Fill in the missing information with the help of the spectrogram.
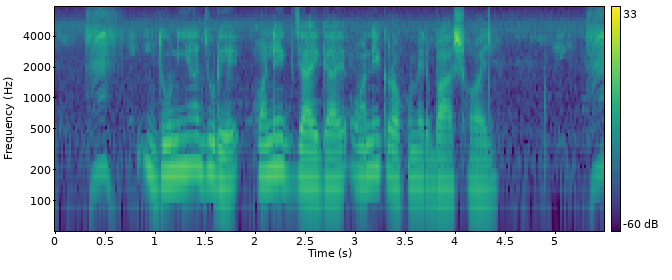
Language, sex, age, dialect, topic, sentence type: Bengali, male, 18-24, Northern/Varendri, agriculture, statement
